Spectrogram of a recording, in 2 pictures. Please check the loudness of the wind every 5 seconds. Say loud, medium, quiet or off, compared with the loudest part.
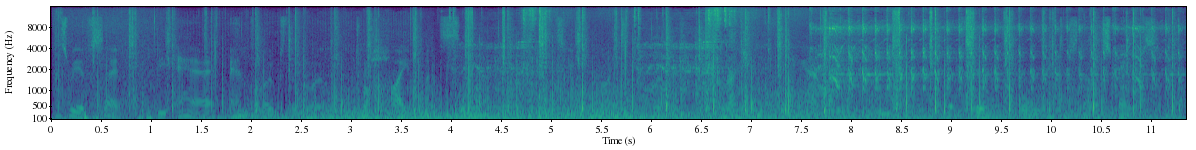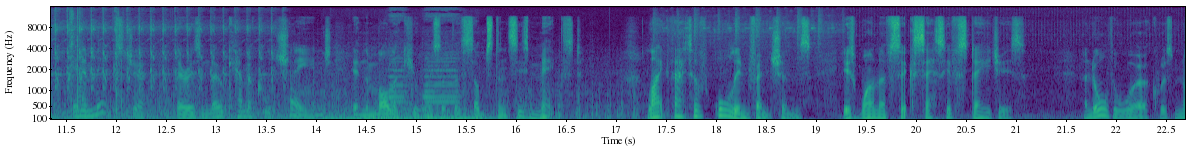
loud, loud, medium, medium, off.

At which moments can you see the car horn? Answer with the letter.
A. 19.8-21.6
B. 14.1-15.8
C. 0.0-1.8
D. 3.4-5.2
B.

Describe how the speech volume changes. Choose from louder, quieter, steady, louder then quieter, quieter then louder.
louder.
